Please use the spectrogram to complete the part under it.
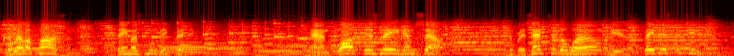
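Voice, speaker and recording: An American documentary narrator, high-pitched and animated, speaks at normal speed as he reads a scripted 1930s promotional film. His style is that of a formal, grandiose announcer, heard over orchestral music on a dull vintage soundtrack.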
